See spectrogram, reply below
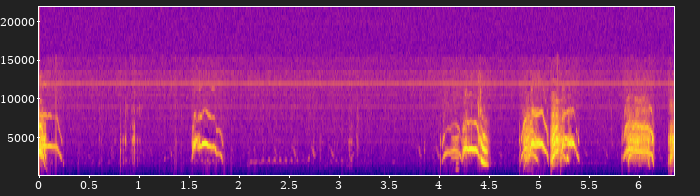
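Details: Osprey nest in Finland on June 10, 2024, male arriving with a large breakfast fish; a high arched whistle, a pause, then loud bursts of shrill rising and falling cries bunched together.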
